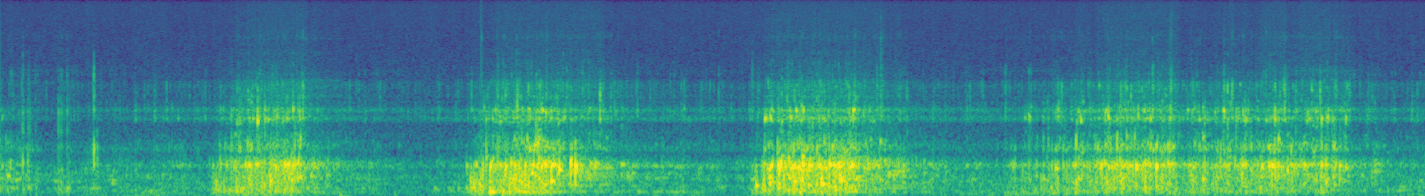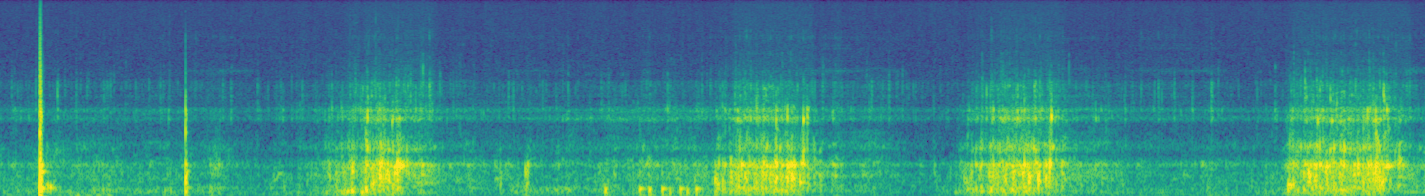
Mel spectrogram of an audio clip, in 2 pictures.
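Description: Scuba diver breathing through a regulator underwater: exhaled bubbles gurgle out in bursts of a second or so, about every three seconds, with quieter gaps for the inhale. Two sharp clicks near the middle.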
